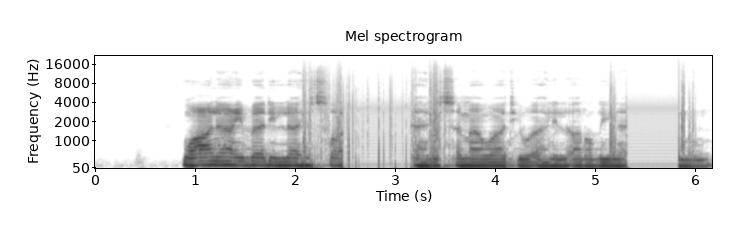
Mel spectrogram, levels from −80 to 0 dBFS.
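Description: Around 2.08 to 3.55 s there's an intermittent contact fault: a loose cable or plug opens, the sound drops out for about 0.68 s with crackle at either edge and faint hiss in the gap. It happens again from 5.15 to 6.01 s, open about 0.52 s.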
